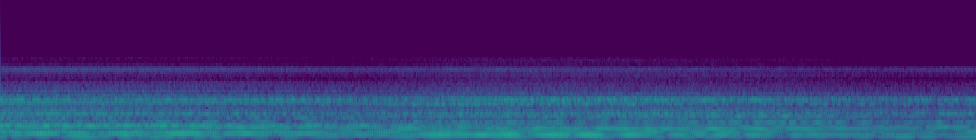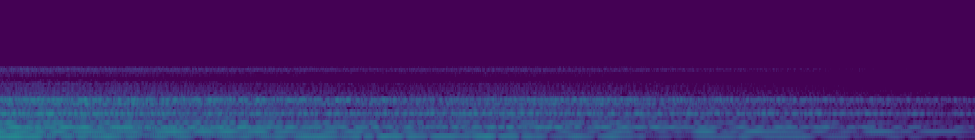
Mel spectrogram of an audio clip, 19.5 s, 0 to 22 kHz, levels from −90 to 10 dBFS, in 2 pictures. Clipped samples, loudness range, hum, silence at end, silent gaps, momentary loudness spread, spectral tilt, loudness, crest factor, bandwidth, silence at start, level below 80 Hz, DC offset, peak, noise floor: under 0.1%; 16 LU; none; 0.05 s; none; 19 LU; -8 dB/octave; -42 LUFS; 16 dB; 4.2 kHz; 0 s; -84 dBFS; under 0.1%; -26 dBFS; -64 dBFS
